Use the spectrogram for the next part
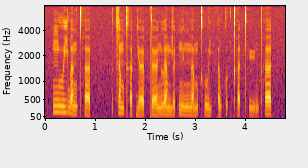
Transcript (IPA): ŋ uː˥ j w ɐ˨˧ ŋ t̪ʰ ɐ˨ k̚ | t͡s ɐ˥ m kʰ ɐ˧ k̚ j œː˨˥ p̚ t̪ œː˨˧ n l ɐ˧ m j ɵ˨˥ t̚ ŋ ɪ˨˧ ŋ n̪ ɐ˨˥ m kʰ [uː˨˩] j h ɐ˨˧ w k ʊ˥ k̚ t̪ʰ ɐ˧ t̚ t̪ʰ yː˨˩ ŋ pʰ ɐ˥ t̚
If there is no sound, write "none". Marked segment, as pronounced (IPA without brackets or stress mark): uː˨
